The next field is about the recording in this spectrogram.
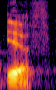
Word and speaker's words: if: Like, why am I pronouncing an N? Why is it not if?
